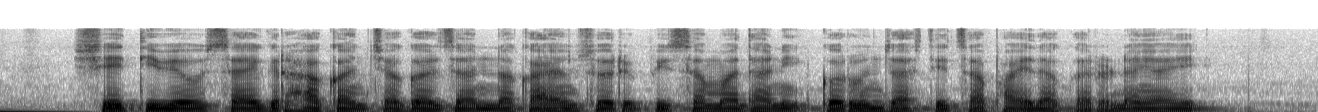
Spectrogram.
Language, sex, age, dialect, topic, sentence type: Marathi, male, 25-30, Northern Konkan, agriculture, statement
